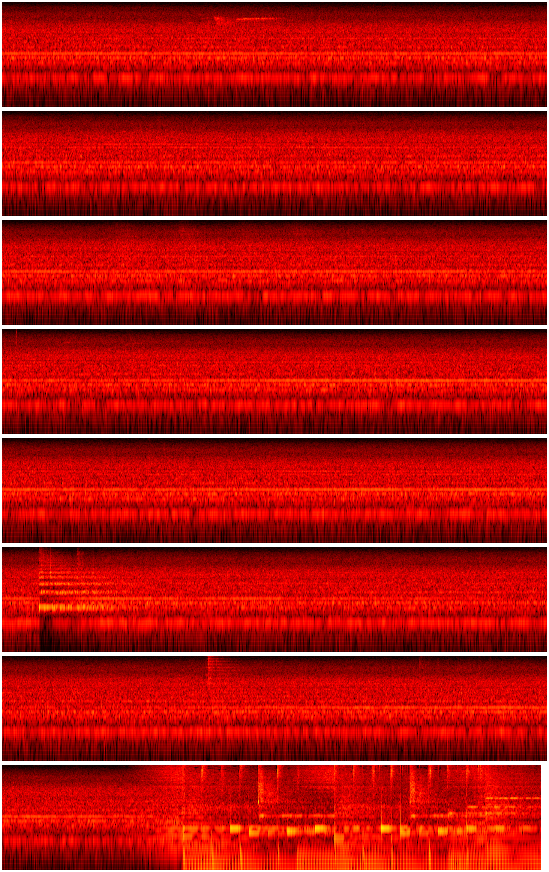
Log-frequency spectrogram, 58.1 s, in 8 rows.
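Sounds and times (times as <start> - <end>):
locomotive engine drone: 36.7 - 40.2, 50.6 - 58.0
train horn blast: 36.8 - 38.8.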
